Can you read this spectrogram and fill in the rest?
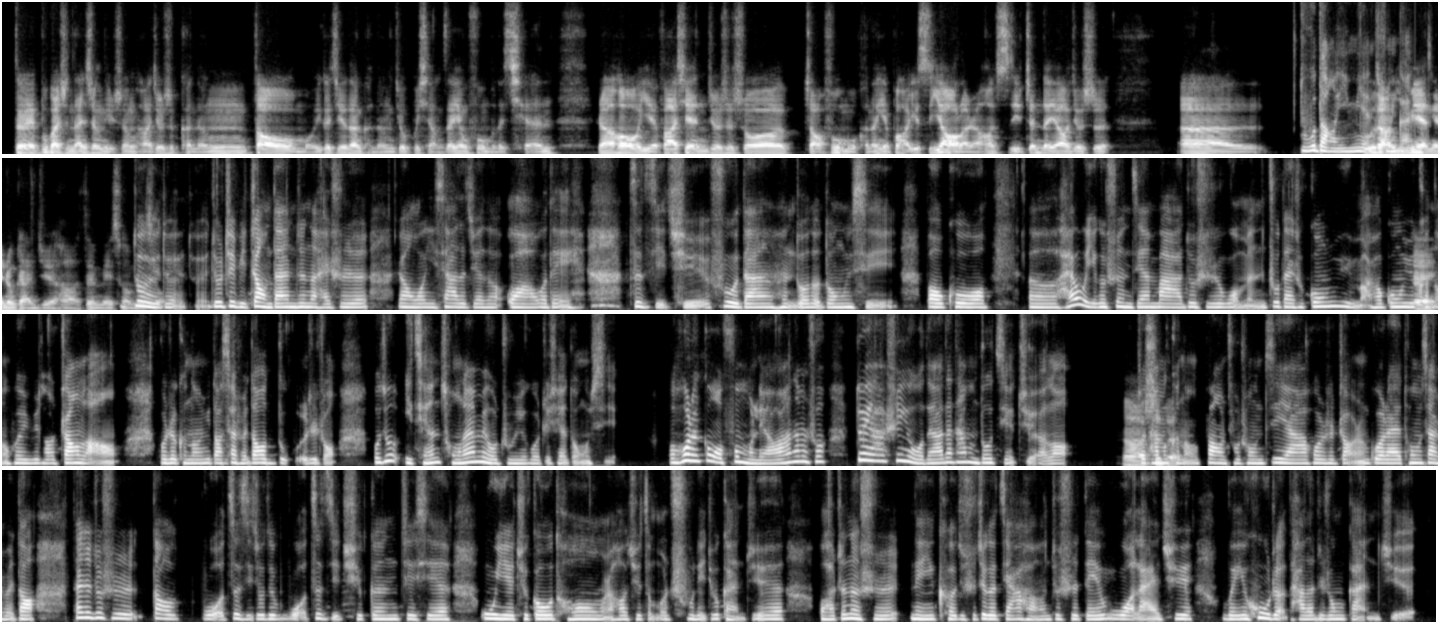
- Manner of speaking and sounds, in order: chuckle
- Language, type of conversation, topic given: Chinese, podcast, 有没有哪一刻让你觉得自己真的长大了？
